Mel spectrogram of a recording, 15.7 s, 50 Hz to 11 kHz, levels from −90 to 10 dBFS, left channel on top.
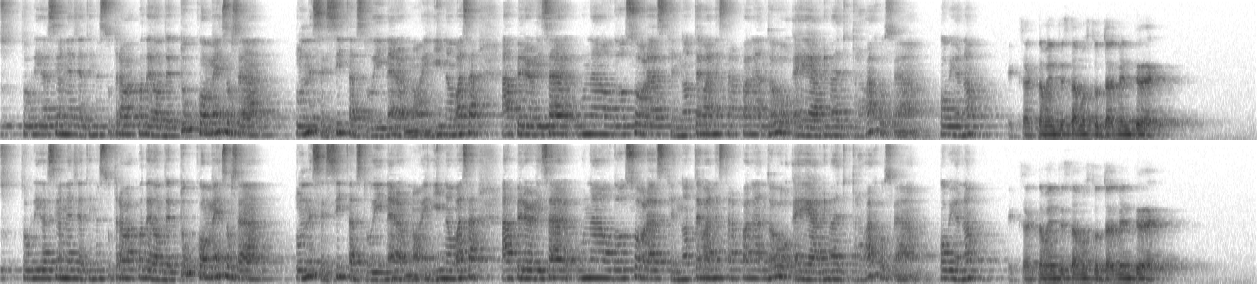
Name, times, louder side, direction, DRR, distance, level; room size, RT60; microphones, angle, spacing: voice 1, 0.0-3.3 3.7-11.5 11.7-12.2, right 2 dB, 30° right, 2 dB, 1.8 m, -20 dB
voice 2, 12.8-14.4, equal, 10° left, 3 dB, 0.7 m, -18 dB
11.5 x 5.6 x 5.3 m, 1.0 s
head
